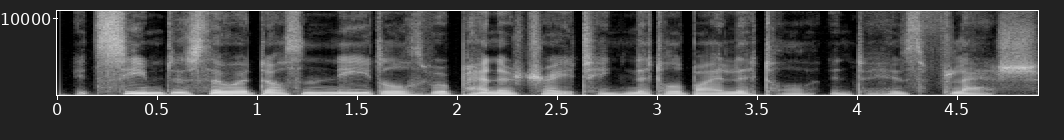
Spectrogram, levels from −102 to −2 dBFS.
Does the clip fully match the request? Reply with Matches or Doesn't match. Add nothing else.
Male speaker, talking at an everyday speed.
Doesn't match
